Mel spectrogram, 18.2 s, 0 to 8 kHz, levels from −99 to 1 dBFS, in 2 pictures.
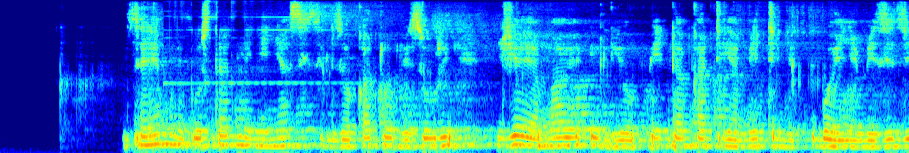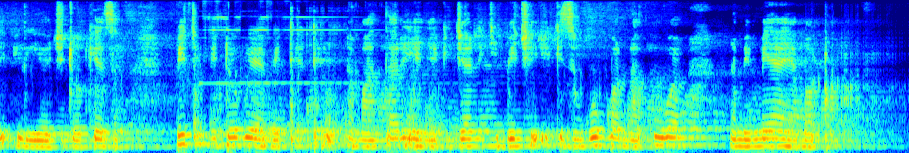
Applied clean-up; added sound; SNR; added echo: neural separator model SepFormer DNS4.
